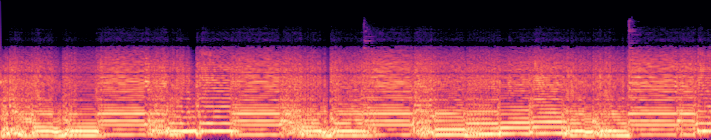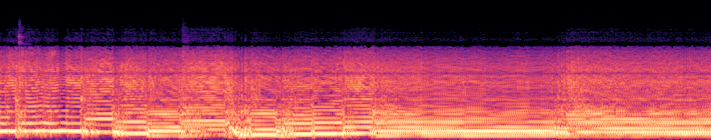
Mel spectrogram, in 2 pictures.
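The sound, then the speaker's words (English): An electric guitar plays through a Fuzz Face fuzz pedal, loud and continuous, with thick, fuzzy, saturated tone on sustained notes and a flowing melodic line and no voices. “That was a fuzz face”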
